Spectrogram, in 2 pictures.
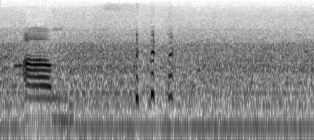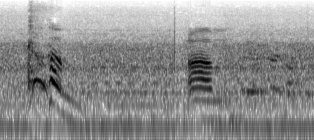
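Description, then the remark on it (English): A steady, low idling engine rumble fills a bus interior with a constant hum, broken by a few short bursts of muffled voices and brief clicks. “Or at least I think I'm going out to Rexdale because this bus isn't going anywhere and I'm late.”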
